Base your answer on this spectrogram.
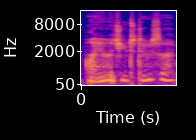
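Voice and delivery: hushed, secretive aside to the reader; conspiratorial whisper. A narrator's reading. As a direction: whisper it like a secret only we share.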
